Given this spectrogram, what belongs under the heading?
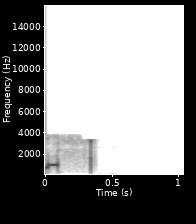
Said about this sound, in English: Hey, get rid of the Roger beeper.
